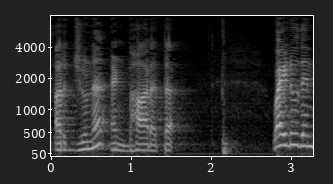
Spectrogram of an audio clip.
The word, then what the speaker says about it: Arjuna: the last letter by cutting half of its pronunciation it's not Arjun it's Arjun that akaram has to be there it is not the other way of making it Arjuna that aaram is not needed but it's Arjuna and bhata why do then people say bhat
